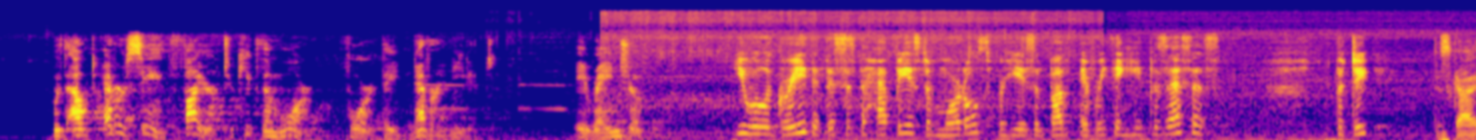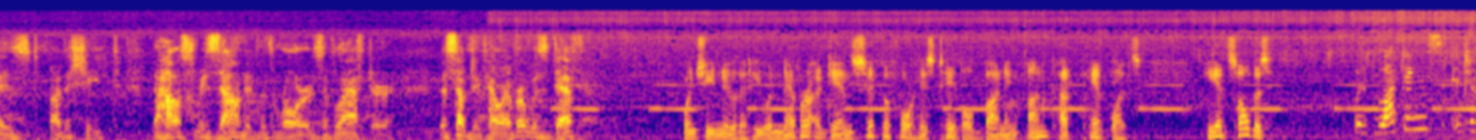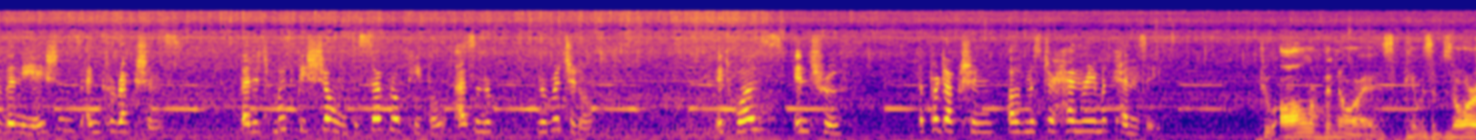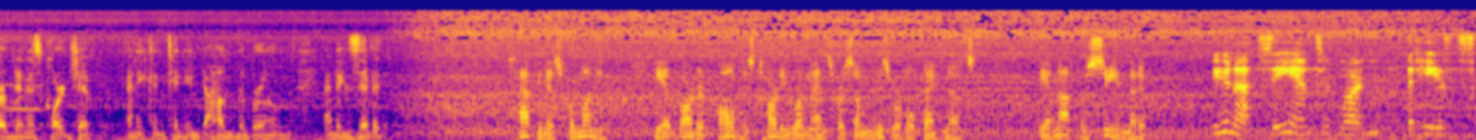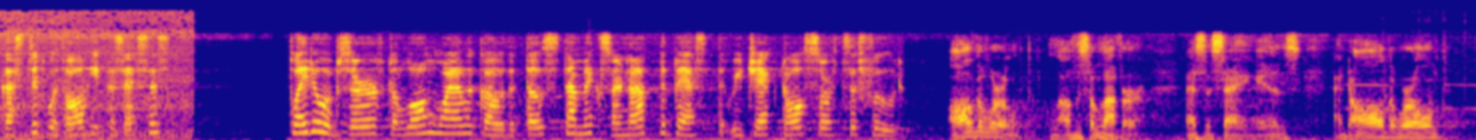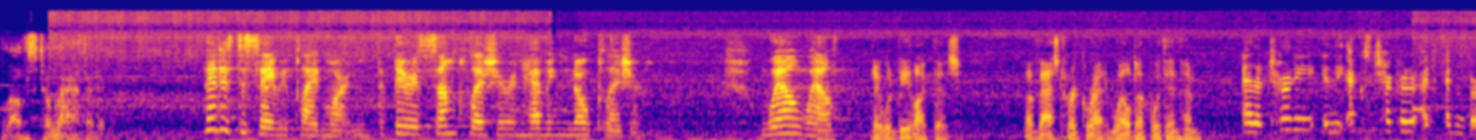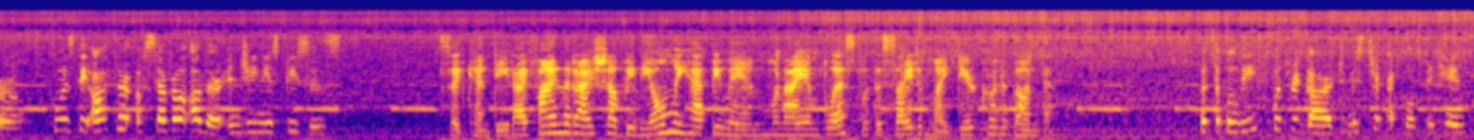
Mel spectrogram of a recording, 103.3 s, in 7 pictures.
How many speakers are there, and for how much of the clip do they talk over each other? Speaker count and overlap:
five, no overlap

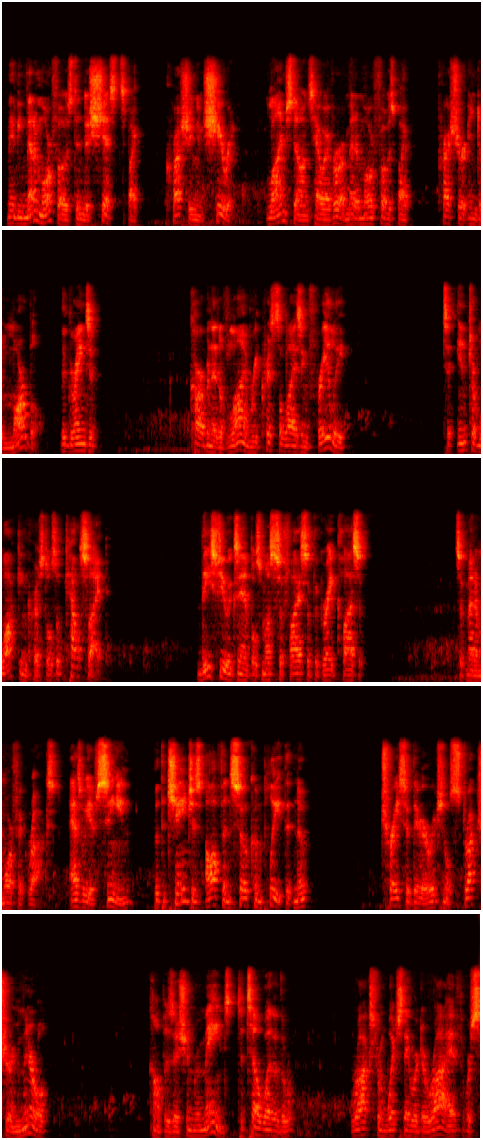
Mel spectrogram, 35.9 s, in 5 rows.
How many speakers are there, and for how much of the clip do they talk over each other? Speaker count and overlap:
one, no overlap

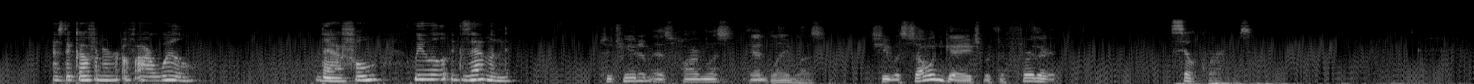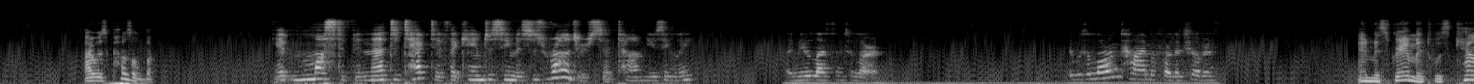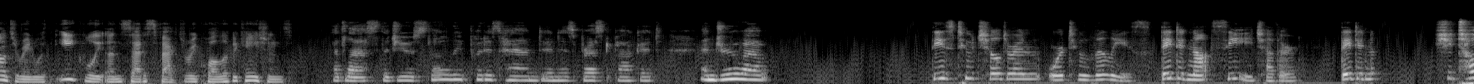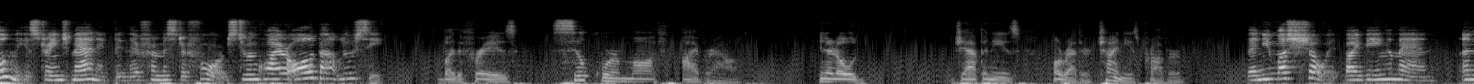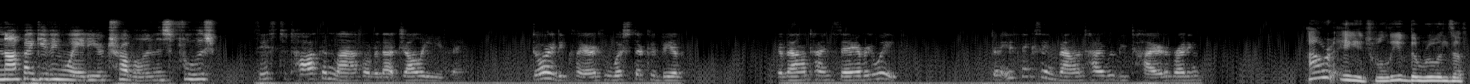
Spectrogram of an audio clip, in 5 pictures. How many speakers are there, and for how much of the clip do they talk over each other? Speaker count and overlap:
eight, no overlap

